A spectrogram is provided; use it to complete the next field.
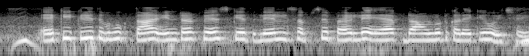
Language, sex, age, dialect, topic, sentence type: Magahi, female, 31-35, Western, banking, statement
